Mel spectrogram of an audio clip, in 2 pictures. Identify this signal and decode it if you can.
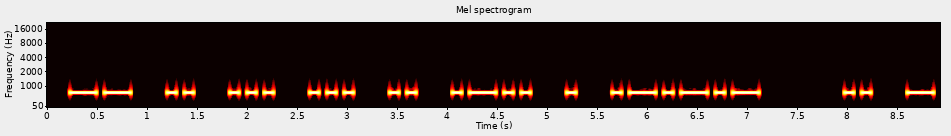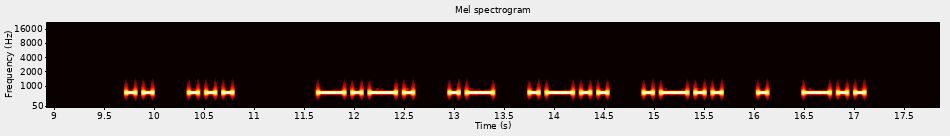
Morse code, heard as a keyed tone, about 14 wpm, spaced as for 12 wpm, 700 Hz. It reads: MISSILE. IT IS CALLED
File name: Morsekurs / Witze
